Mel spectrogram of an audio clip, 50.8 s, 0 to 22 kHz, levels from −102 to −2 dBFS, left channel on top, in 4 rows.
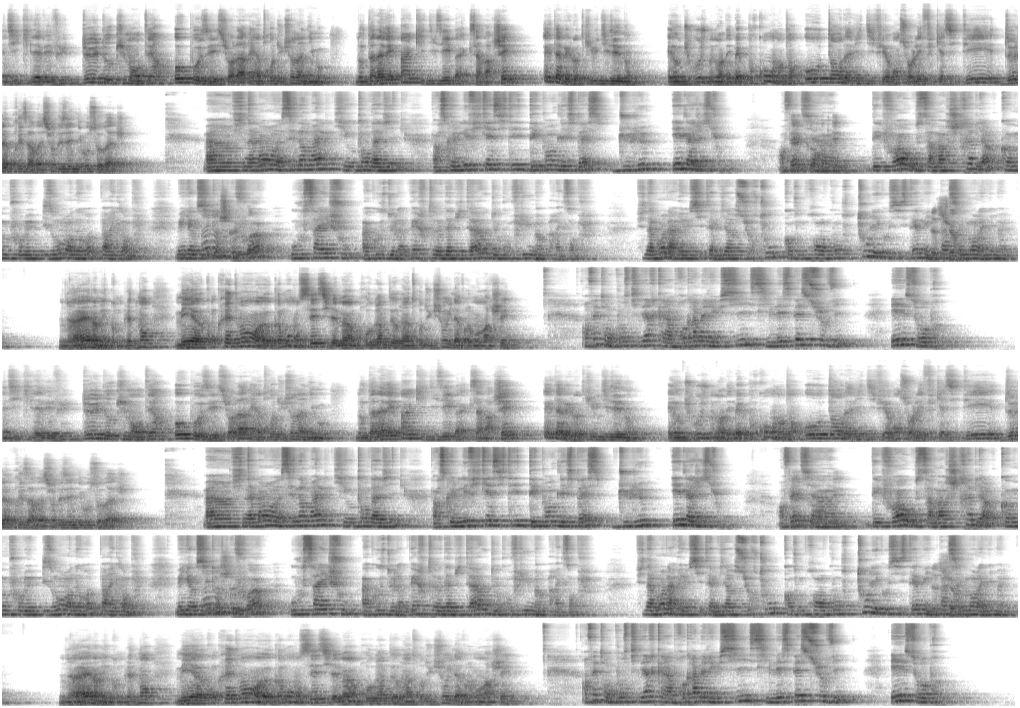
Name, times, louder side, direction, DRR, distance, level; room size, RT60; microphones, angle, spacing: voice 1, 0.0-4.0 4.4-6.4 6.8-7.9 8.3-14.2 22.4-23.2 27.9-28.6 36.9-37.4 38.8-44.5, left 2 dB, 45° left, 3 dB, 0.6 m, -29 dB
voice 2, 14.7-21.7 22.4-23.2 23.5-28.7 29.0-32.7 33.3-38.0 44.9-48.7 48.9-49.8, right 1 dB, 50° right, -2 dB, 1.2 m, -31 dB
3.6 x 2.7 x 4.5 m, 0.84 s
head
